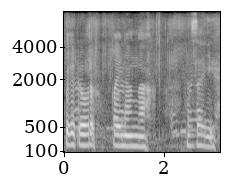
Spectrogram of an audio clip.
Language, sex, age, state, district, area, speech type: Bodo, female, 60+, Assam, Chirang, rural, spontaneous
